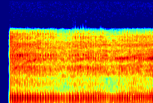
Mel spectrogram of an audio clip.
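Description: A motor vehicle engine running at a steady speed, its low hum holding pitch throughout.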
